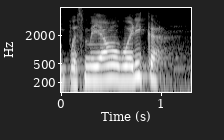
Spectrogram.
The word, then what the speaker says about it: Weri: muy original y este y pues me llamo güerica y se escribe así w e r y Mateo Mateo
